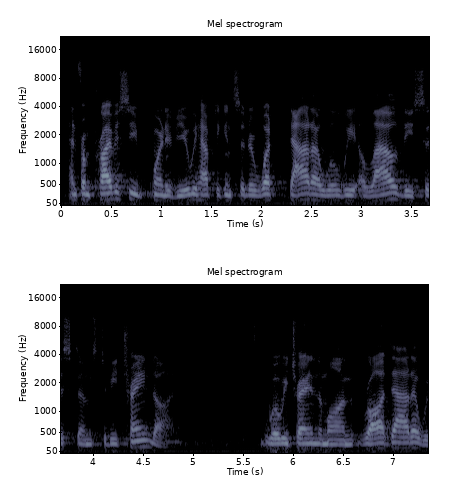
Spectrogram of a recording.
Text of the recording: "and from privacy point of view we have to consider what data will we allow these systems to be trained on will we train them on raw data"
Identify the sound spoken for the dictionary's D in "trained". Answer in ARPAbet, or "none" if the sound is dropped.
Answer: D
